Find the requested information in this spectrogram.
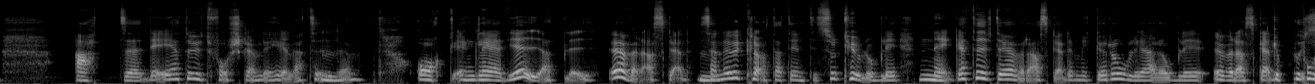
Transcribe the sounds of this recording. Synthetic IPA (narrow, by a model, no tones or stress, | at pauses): ʔat̪d̪ɛʔæɛt̪ʉ̟ːt̪fɔʂkand̪əɦeːla̰t̪ʰiːd̪ə̰nɔkːɛnɡlɛːd̪jəɪa̰t̪̚blḭːøːvə̰ɾa̰ska̰d̪sɛnæɖɛkʰlɑ̰ːʈat̪̚d̪ɛɪnt̪əɛsɔkʰʉ̟ːlʔɔblinɛɡat̪ʰiːft̪øːvə̰ɾa̰ska̰d̪mʏkːəɾuːlɪɡaɾə̰ɔbliːøːvəɾaskad̪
